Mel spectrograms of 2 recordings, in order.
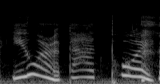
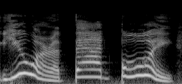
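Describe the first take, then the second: First: The insult comes back much softer; faint echo. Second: Put-on high and slow, a boy calling an insult; mock scolding call. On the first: Retold or imitated. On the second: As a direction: taunt the stranger in the woods. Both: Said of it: "So he's hearing the echo".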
